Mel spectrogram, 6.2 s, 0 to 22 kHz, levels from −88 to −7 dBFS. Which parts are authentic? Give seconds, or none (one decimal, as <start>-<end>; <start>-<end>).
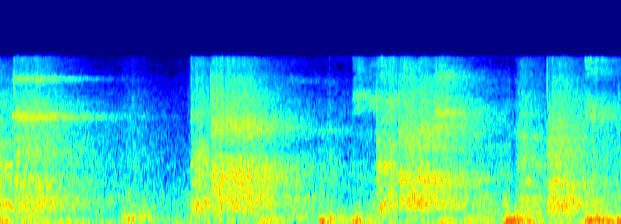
0.0-2.9; 4.2-4.7; 5.2-6.2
